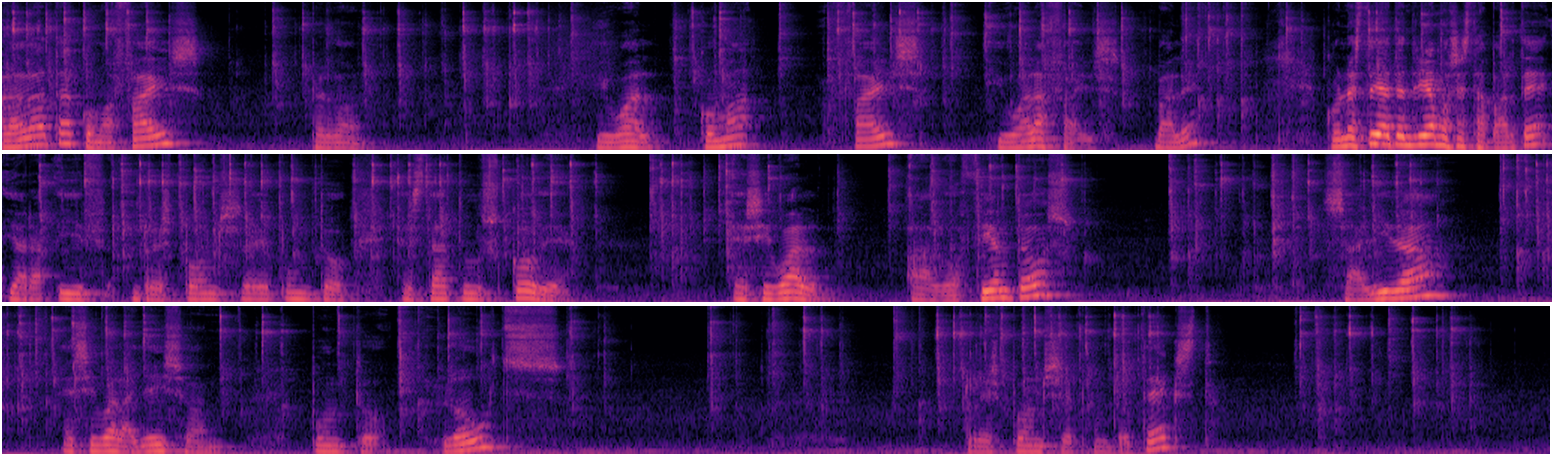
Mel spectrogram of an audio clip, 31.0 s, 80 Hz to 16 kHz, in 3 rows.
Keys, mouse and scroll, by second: 0.0-30.3 typing.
